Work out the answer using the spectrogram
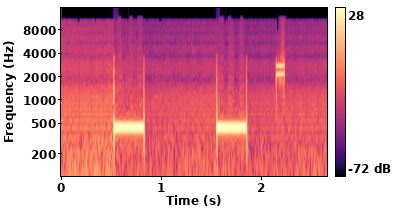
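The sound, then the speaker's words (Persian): Telephone tones after a dropped call: two steady mid-pitched bursts, each about a third of a second long and separated by a pause, then one brief higher beep. “آقای عبدالله از زابل تماس گرفتن، قطع شد.”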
